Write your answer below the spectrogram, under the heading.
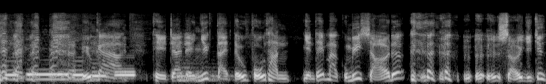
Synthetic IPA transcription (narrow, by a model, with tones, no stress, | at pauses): ɓḭ˧˩əwkaː˧˩ʔt̪ʰi˨˩t͡ɕaː˧ɗḛ˧˨ɲə˦˥t̚t̪a̰ː˧˨t̪ɨ̰˧˩wfu˧˩t̪ʰa˨˩jŋ̟ɲi˨˩nt̪ʰə˨˦jmaː˧kʊ̰˧˥ŋ͡mɓi˦˥ət̚sə̰ː˧˨ɗɔ˨˦ | sə̰ː˧˨zɨ̰˧˦t͡ɕɨ˦˥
